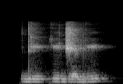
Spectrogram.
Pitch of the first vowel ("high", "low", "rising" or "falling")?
low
